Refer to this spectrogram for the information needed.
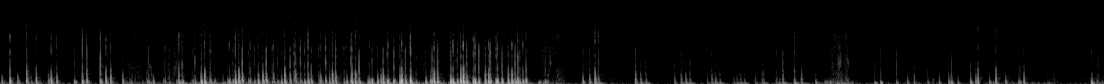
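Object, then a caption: Cotton baseball cap. Fingertips scratch the crown and brim of a grey cotton Penn State baseball cap. The result is a fast, irregular run of soft, dull scratches and taps, mostly low in tone. They are loudest in the first half and then thin out to quieter, sparser strokes.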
